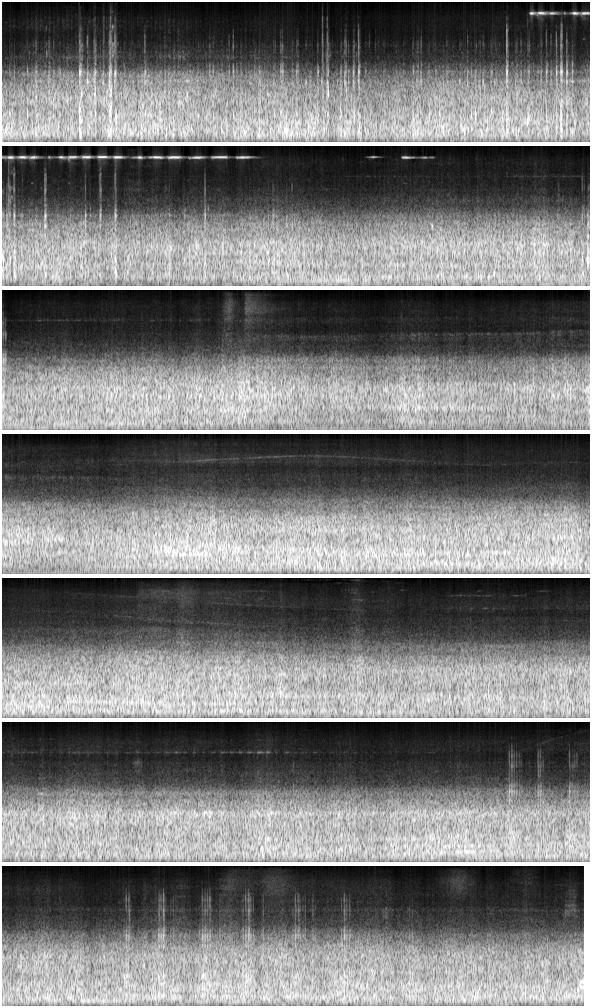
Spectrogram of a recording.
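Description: Heavy road traffic heard from a moving bicycle: lorry and car engines running close alongside, their notes rising and falling now and then over a steady rumble of tyres and wind.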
